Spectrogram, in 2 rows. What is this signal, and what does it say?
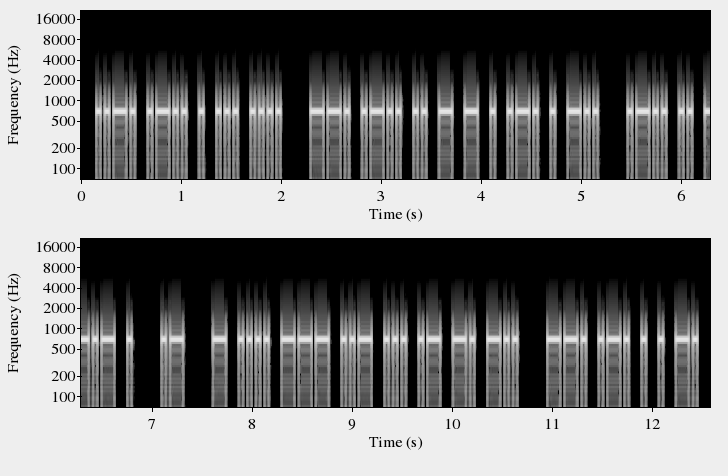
Morse code, heard as a keyed tone, about 28 wpm, 700 Hz. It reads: FLESH GLITTERED LIKE A THOUSAND GREEN
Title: A Sound Of Thunder 28wpm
